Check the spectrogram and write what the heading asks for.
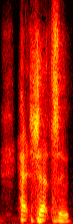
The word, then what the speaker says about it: Hatshepsut: maybe like the I don't know how to pronounce it. Maybe is it called Hatshepsut? The first mission is called Hatshepsut, right? Hatshepsut.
